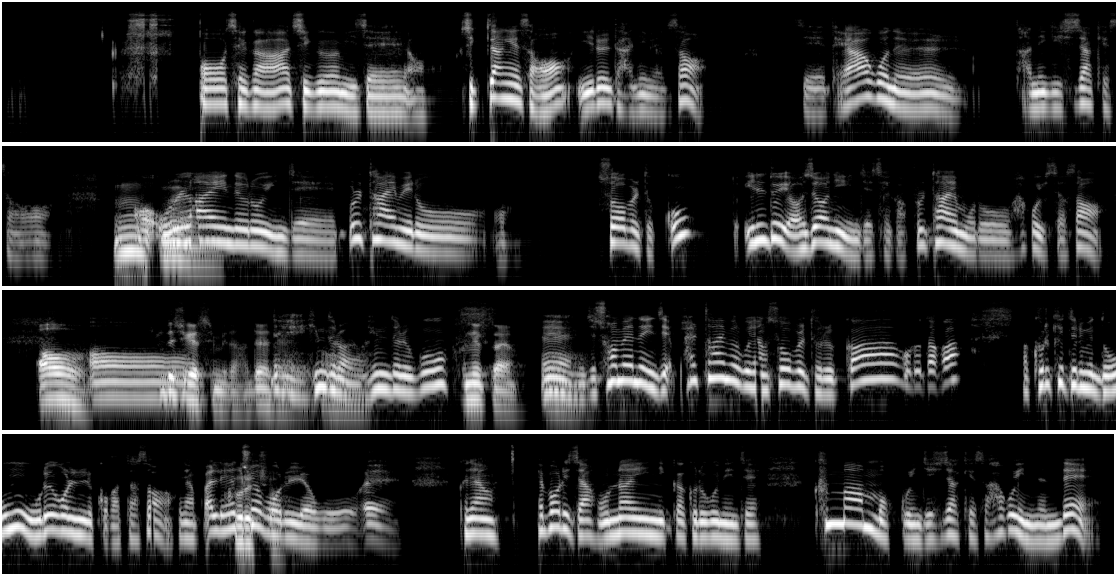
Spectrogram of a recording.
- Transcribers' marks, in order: other background noise; tapping; put-on voice: "'파트타임으로"; tsk
- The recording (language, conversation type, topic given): Korean, advice, 휴식할 때 쉽게 산만해지고 스트레스가 쌓일 때 어떻게 하면 좋을까요?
